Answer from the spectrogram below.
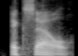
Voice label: "excel", American

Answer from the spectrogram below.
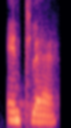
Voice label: "en clair", Indian

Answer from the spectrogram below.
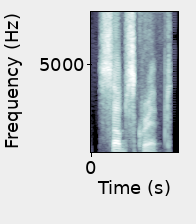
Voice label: "subscript", American

